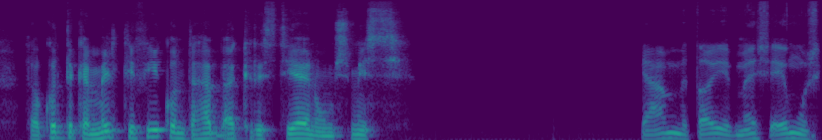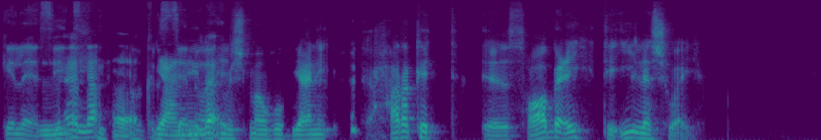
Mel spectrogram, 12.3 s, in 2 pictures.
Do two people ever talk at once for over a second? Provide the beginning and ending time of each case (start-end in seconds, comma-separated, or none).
6.5-8.0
